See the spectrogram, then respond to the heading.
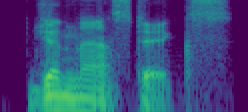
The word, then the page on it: gymnastics: British English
